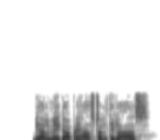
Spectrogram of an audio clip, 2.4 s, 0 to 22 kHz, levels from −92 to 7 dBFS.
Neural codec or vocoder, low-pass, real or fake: none; 7.2 kHz; real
